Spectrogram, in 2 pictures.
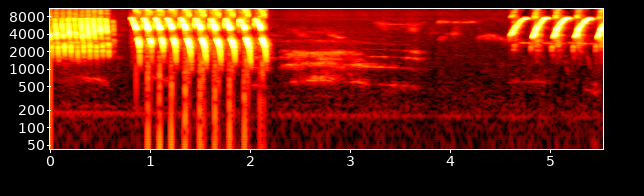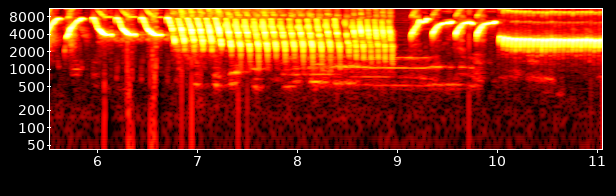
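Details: Chatty canary song used as a master recording to get other canaries singing: fast buzzy trills, a pause, then rapid repeated down-slurred whistles about four per second, rattling rolls and a steady closing trill.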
